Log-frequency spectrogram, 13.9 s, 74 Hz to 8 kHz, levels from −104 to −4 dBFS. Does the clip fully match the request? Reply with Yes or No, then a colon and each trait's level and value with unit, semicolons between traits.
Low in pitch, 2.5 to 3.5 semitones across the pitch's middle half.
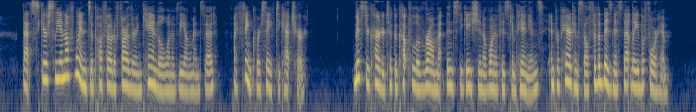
No: high, 205 Hz; average, 3.2 semitones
